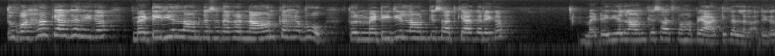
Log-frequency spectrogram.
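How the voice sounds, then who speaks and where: Woman teacher going over grammar, bright clear voice, keeps asking "clear?", echoey room. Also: high-pitched. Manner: explains patiently, asks frequent check questions; dictates definitions slowly. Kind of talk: classroom-style grammar lesson.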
